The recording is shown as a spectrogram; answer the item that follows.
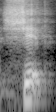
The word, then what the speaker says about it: ship: Okay, ship is a short sound.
